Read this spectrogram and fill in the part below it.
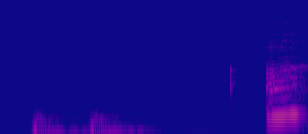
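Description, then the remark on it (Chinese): A quick double thump of a heartbeat, deep and muffled, pulses twice before a brief click and a short breathy vocal sound at the end. “可是，身体怎么感觉突然好热呀？心跳也跳得好快。”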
